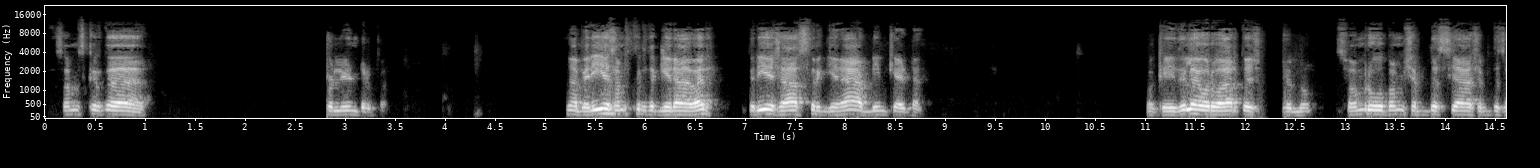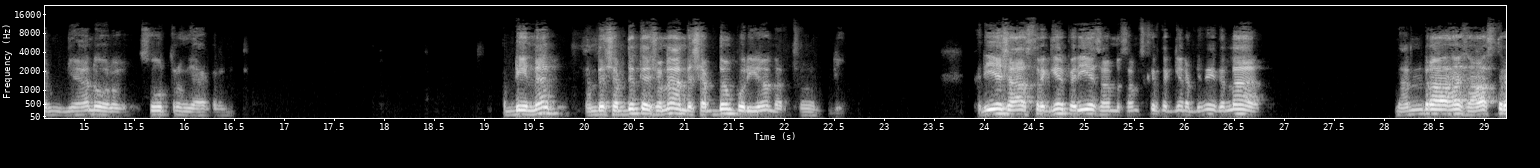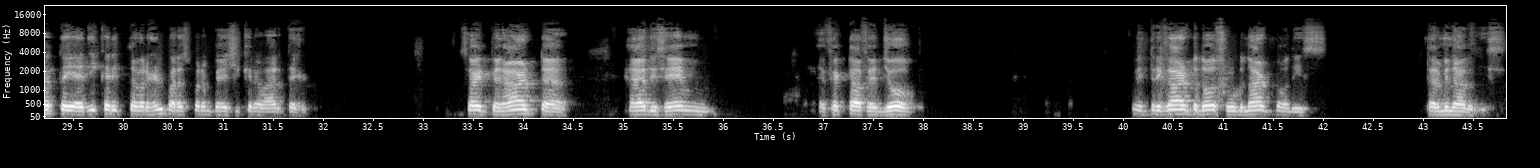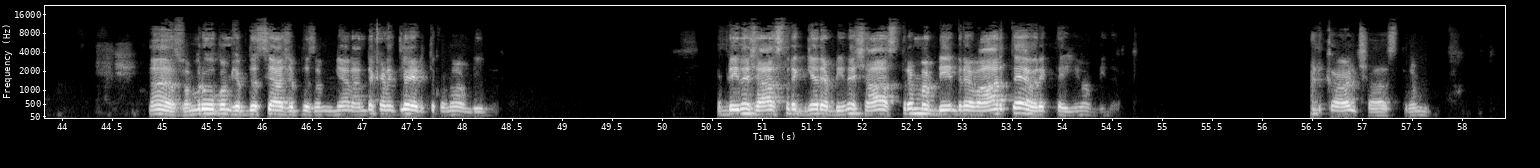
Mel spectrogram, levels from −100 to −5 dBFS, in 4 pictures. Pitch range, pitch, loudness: 130-155 Hz, 140 Hz, -17 LUFS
